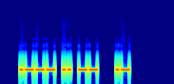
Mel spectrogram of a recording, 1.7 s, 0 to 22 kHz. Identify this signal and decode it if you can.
Morse code, heard as a keyed tone, about 44 wpm, 700 Hz. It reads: JIM A
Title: CWT Exchange 45wpm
